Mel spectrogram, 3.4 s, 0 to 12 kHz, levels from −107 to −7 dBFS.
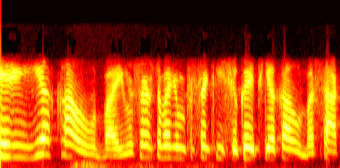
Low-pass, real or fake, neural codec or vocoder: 7.2 kHz; real; none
